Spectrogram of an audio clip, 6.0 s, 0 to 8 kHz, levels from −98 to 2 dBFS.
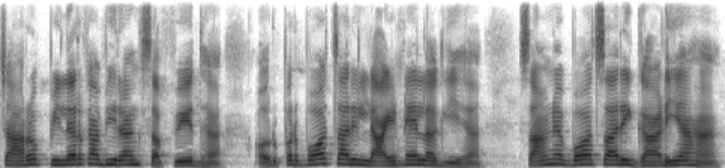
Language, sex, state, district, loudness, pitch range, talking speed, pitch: Hindi, male, Jharkhand, Garhwa, -17 LUFS, 165-210 Hz, 190 wpm, 190 Hz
